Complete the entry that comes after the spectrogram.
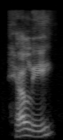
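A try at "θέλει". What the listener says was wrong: Feli, Feli, the TH. Feli, the TH, like the tongue has to come a little bit out, like the thanks in English, but stronger.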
